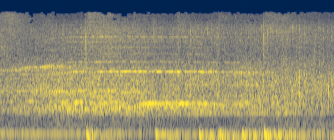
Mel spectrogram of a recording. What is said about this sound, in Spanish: Alguien da un grito de júbilo, pero bien, bien fuerte.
